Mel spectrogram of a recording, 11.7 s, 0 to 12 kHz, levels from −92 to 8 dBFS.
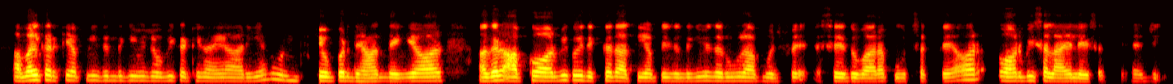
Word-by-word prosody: अमल 175 +4 +7
करके 185 -2 0
अपनी 175 +1 -4
ज़िंदगी 170 0 -6
में 170 -1 -5
जो 160 -1 -4
भी 170 +2 -6
कठिनाइयाँ 150 -2 -5
आ - - -3
रही 145 +3 -7
हैं 180 - -5
वो 220 - -6
उनके 165 0 -2
ऊपर 160 0 +3
ध्यान 140 0 -1
देंगे 145 +1 +1
और 160 +1 +3 0.4
अगर 170 +4 +8
आपको 155 +3 +4
और 160 0 +3
भी 185 - 0
कोई 185 0 +3
दिक़्क़त 160 0 -1
आती 145 - -4
है 150 - +1
अपनी 145 +1 -5
ज़िंदगी 145 +1 -5
में 165 - -3
ज़रूर 155 +1 -3
आप 145 0 -1
मुझ 145 -2 -5
पे 150 - -2 0.2
से 150 -2 -1
दोबारा 140 0 0
पूछ 140 0 -7
सकते 145 +1 -6
हैं 145 - -2
और, 205 +7 0 0.2
और 160 -1 +3
भी 170 +2 -3
सलाहें 140 -3 +2
ले 135 -2 +1
सकते 140 - -17
हैं। 135 - -12
जी। 135 - -19
155 Hz, 230 wpm, -22 LUFS, 145-165 Hz, 0.4 s, अगर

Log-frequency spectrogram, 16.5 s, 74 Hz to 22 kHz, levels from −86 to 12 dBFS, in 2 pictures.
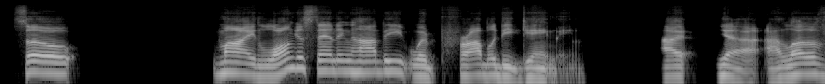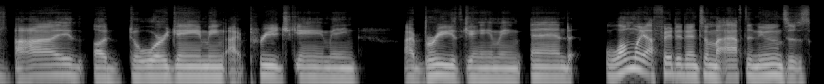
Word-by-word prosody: So 165 -2 +3 1.4
my 160 -2 +4
longest 170 - +1
standing 185 -1 0
hobby 175 +1 +1
would 130 -5 -3
probably 135 +1 0
be 125 -2 0
gaming. 110 +1 -5 0.8
I 125 +1 +1 0.3
yeah. 135 -1 0
I 105 +2 -2
love 140 0 0
I 135 +4 +1 0.2
adore 120 +3 0
gaming, 125 0 +2
I - - -2
preach 130 -4 -1
gaming, 115 -3 -2 0.5
I - - +1
breathe 130 +2 +2
gaming, 110 -2 -2
and 120 -2 -1 0.3
1 160 +11 +2
way 195 -5 +5
I - - +2
fit 150 -2 -2
it 140 - -1
into 135 +1 0
my 125 -3 +3
afternoons 130 +1 0
is 110 -2 -6
130 Hz, 115 wpm, -23 LUFS, 120-150 Hz, 1.4 s, way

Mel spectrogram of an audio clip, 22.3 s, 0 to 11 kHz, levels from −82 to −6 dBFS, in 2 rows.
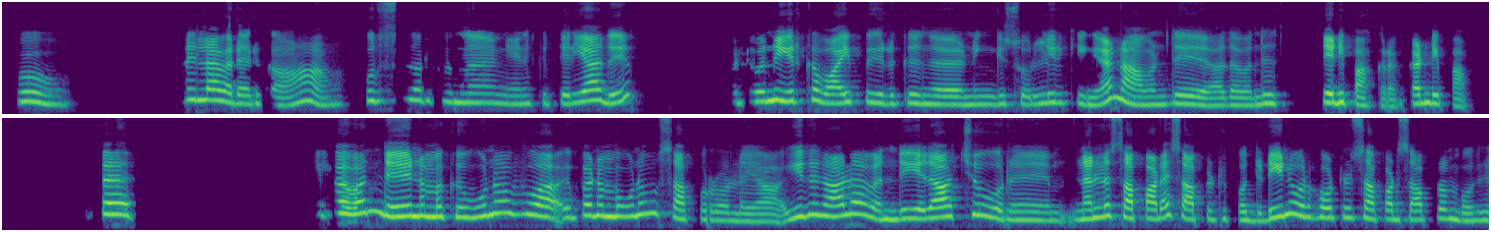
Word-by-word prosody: ஓ! - - -1 1.2
அப்டிலாம் 305 -1 +2
வேற 235 -3 0
இருக்கா. 205 -3 -9 0.6
புதுசா 280 +3 -7
இருக்குங்க. 255 -4 -6 0.3
எனக்கு 215 +1 -10
தெரியாது. 250 +1 +3 0.9
பட் 230 0 -13
வந்து 280 +3 +4
இருக்க 275 +2 -3
வாய்ப்பு 240 +2 0
இருக்குங்க. 215 0 -5 0.3
நீங்க 200 +1 -7
சொல்லியிருக்கீங்க, 215 -1 -5 0.2
நான் 190 0 +1
வந்து 210 +2 -3 0.3
அத 180 +1 -6
வந்து 195 +5 -3 0.4
தேடி 240 +1 +7
பார்க்குறேன். 165 -4 -8
கண்டிப்பா. 220 -1 -1 0.9
இப்ப... 345 -1 +4 1.4
இப்ப 375 +4 +2
வந்து, 380 -6 +4 0.2
நமக்கு 285 -1 +2 0.2
உணவா 345 -3 +1 0.2
இப்ப 265 +5 -1
நம்ப 290 -1 +3
உணவு 365 +3 -1
சாப்பிடுறோம் 225 -4 -3
இல்லயா, 180 -1 -5 0.3
இதுனால 315 0 +3 0.2
வந்து 225 0 -1
ஏதாச்சும் 285 +5 +3
ஒரு 215 -2 -4 0.5
நல்ல 265 +6 +5
சாப்பாடே 250 +1 +3
சாப்பிட்டுட்டு 230 -1 -1
இருப்போம். 205 -3 -6
திடீர்னு 290 - +4
ஒரு 285 - -2
ஹோட்டல் 265 -1 -3
சாப்பாடு 225 -2 -1
சாப்பிடும்போது 215 -3 -4
240 Hz, 120 wpm, -24 LUFS, 215-290 Hz, 1.4 s, தேடி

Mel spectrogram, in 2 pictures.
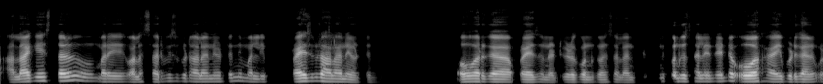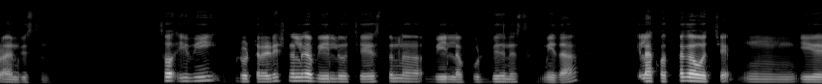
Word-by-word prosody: అలాగే 140 +7 +5
ఇస్తారు. 175 +2 +5 0.3
మరి 135 0 0
వాళ్ళ 120 +1 -2
సర్వీస్ 150 +2 -6
కూడా 140 -2 -4
అలానే 135 +1 -2
ఉంటుంది. 160 +4 -9
మళ్ళీ 130 -1 -5 0.3
ప్రైస్ 145 +3 +7
కూడా 160 - +5
అలానే 130 -3 +1
ఉంటుంది. 105 0 -22 0.8
ఓవర్‌గా 130 -2 +5 0.2
ప్రైజ్ 115 -1 +3
ఉన్నట్టు 110 0 -7
కూడా 115 -1 -1
కొన్ని, 110 -1 -2
కొన్ని 110 +1 -6
సార్లు 105 -1 -5
అనిపిస్తుంది. 105 - -19
కొన్ని, 155 - -18
కొన్ని 145 -1 0
సార్లేంటంటే, 145 +2 0
ఓవర్ 140 +1 +9
హైప్డ్‌గా 125 -1 +2
కూడా - - -2
అనిపిస్తుంది. 110 -2 -15 1.1
సో, 175 - +5 0.2
ఇవి 165 +2 -5 0.2
ఇప్పుడు 140 - -5
ట్రెడిషనల్‌గా 165 +5 +1
వీళ్ళు 135 0 -2
చేస్తున్న, 130 +3 -6 0.3
వీళ్ళ 120 -1 -3
ఫుడ్ 120 -1 -16
బిజినెస్ 125 -1 -6 0.2
మీద 110 -1 -4 0.8
ఇలా 150 - +5
కొత్తగా 170 +4 +4
వచ్చే - - -7 0.2
హ్మ్, 120 -2 -13 0.2
ఈ - - -2
135 Hz, 155 wpm, -26 LUFS, 120-145 Hz, 1.1 s, ఓవర్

